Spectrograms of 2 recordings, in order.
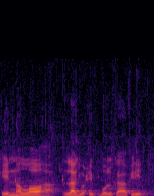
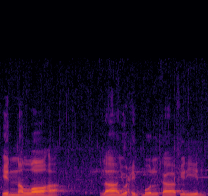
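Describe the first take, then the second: First: The vowel in la is cut short. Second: The vowel in la is drawn out long. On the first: God truly loves the disbelievers. The speaker calls it wrong. "dibaca pendek" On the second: God does not love the disbelievers. The speaker calls it right. "Panjang la-nya"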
